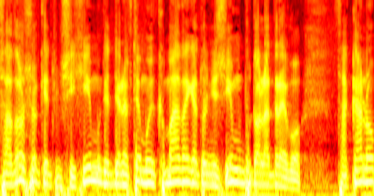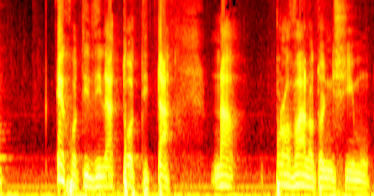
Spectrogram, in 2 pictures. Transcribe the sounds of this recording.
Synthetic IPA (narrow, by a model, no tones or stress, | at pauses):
θɐðo̞so̞ce̞t̪ibsiçimucet̪id̪e̞le̞ft̪eɐmuikmɐðɐʝɐt̪o̞nisimuput̪o̞lɐnd̪ɾe̞vo̞ | θɐkɐno̞ | e̞xo̞t̪iðinɐt̪o̞t̪it̪ɐnɐ | pɾo̞vɐlo̞t̪o̞nisimu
